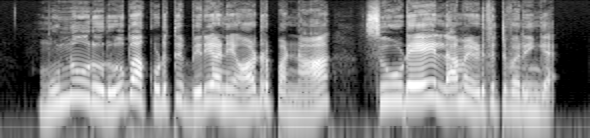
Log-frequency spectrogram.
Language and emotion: Tamil, angry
